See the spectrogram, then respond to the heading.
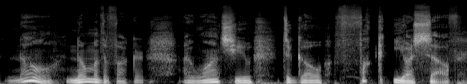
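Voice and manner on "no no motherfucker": ordinary delivery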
